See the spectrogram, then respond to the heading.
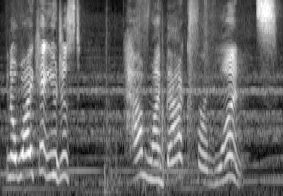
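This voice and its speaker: A woman's voice: extremely high pitch, expressive, a little slow, music in the background. A woman acting a hurt, sardonic younger sister in naturalistic drama. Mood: hurt, defensive. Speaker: actor.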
